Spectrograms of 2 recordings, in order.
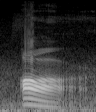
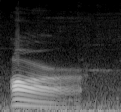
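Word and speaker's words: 二: Beijing people will also pronounce this way, R. But you have some people, about 80% of Chinese people will pronounce and it's not R.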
